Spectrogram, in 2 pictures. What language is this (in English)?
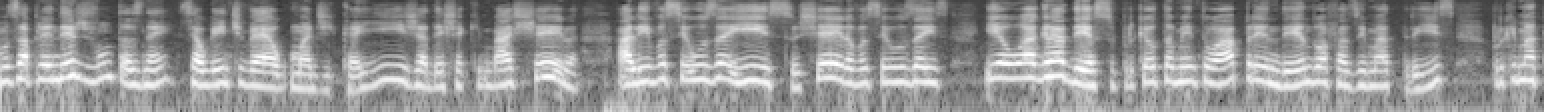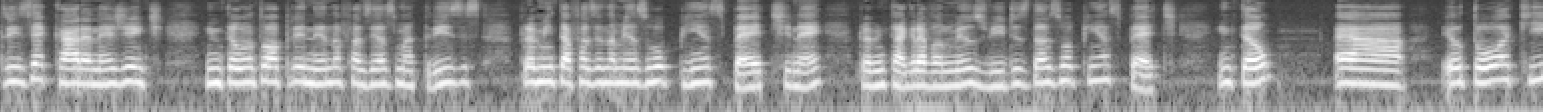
Portuguese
